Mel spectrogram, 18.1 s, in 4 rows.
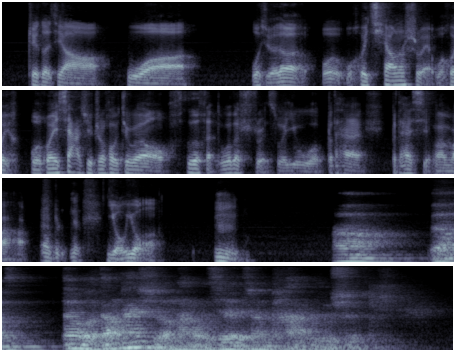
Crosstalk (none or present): none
